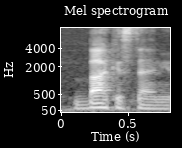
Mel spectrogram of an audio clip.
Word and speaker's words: Pakistani: Pakistani, that's how you pronounce that word.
